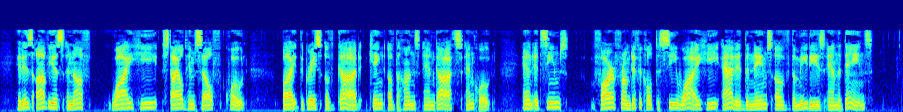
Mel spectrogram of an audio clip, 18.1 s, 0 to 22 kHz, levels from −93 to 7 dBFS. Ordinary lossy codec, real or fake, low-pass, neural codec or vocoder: MP3, 32 kbps; real; 7.2 kHz; none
